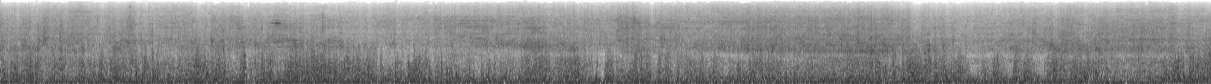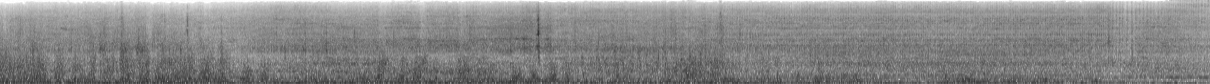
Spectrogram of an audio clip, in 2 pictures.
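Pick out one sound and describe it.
Wind rushes and buffets loudly past the rider.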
